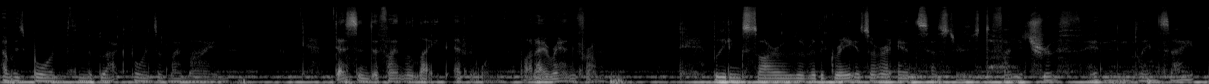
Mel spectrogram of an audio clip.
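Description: Noticeable background noise beneath talking at a moderate speed. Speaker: poet. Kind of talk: spoken-word poem performance. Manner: dramatic, intense.

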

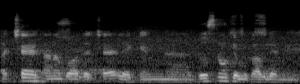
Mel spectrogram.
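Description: A man talks over noticeable background noise. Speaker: food vlogger. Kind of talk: casual vlog chat, restaurant review. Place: cafe. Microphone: camera far.

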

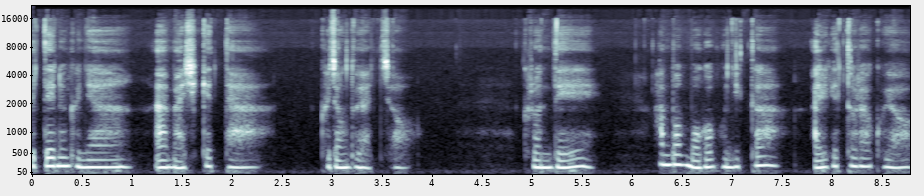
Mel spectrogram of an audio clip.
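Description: The tone is soothing and gentle. The pace is very slow. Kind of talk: reading aloud; ASMR bedtime narration, comforting. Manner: slow, soft-spoken, soothing; gentle, intimate, warmly reassuring.

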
